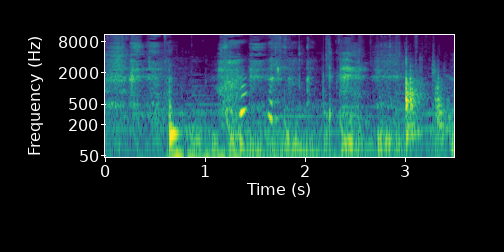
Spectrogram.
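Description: Close-up chewing with a run of moist, crunchy bites and smacks in an uneven rhythm, fairly loud and near, with soft breathing and no talking.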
